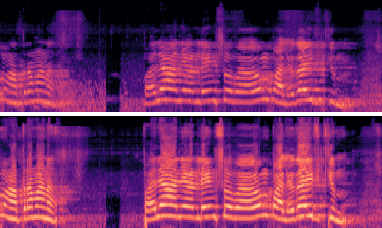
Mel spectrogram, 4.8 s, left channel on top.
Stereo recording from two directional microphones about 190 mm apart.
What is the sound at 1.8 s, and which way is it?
A child's voice, 45° right (ahead or behind).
